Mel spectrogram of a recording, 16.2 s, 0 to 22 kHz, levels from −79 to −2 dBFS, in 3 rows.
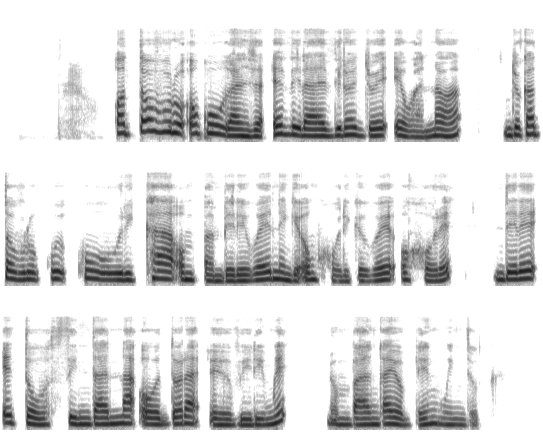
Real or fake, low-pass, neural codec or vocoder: fake; 9.9 kHz; vocoder, 22.05 kHz, 80 mel bands, WaveNeXt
